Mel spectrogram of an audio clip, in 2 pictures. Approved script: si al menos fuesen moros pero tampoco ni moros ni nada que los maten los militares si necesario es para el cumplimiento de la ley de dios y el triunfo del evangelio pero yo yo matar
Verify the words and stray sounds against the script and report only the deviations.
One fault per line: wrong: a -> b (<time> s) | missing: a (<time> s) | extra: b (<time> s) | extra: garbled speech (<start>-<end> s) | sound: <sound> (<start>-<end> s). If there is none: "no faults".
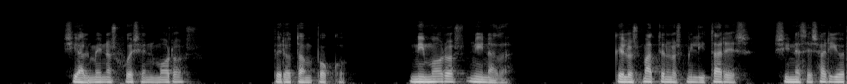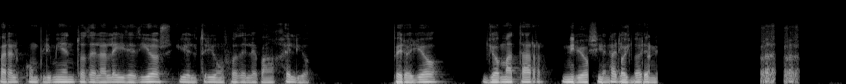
missing: es (8.5 s)
extra: garbled speech (14.1-15.1 s)
sound: laugh (16.1-16.5 s)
